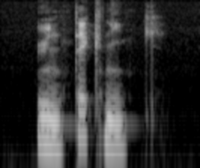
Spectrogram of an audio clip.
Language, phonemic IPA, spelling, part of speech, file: French, /tɛk.nik/, technique, adjective / noun, Fr-technique.ogg
- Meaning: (adjective) technical; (noun) technique, technology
